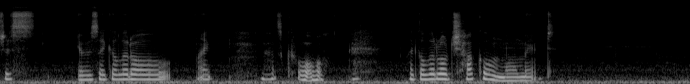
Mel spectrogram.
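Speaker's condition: No condition

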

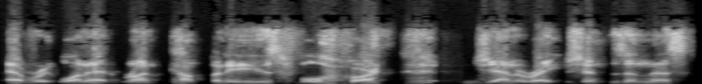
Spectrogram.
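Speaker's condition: Neurological voice disorder; much improved

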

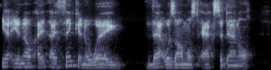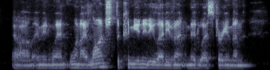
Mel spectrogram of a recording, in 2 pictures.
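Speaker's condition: No condition

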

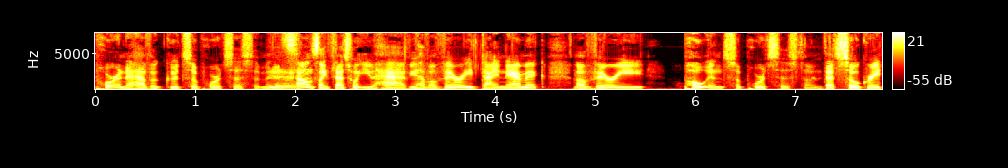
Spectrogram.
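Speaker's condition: No condition

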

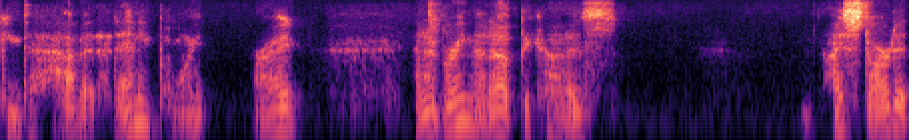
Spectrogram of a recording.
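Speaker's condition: Mixed spasmodic dysphonia; mixed abductor and adductor type, adult onset, cause unknown, multiple sclerosis ruled out by MRI; strained, cracking, stuck in back of throat, whispery breaks, once lost voice completely, blocks

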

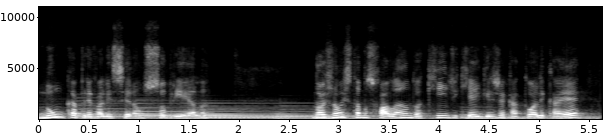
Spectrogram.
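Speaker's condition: No condition

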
